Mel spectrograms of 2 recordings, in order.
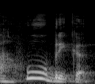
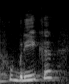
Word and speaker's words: rubrica: Então você pode pensar assim, rúbrica, proparoxítona, ok. Só que não é assim que se escreve, a palavra é rubrica sem esse acento, então por isso que está errado.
